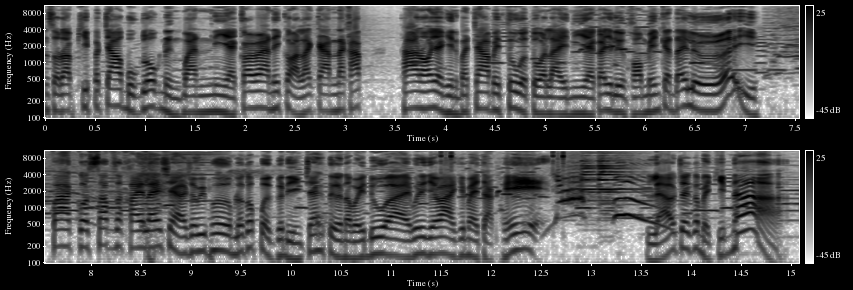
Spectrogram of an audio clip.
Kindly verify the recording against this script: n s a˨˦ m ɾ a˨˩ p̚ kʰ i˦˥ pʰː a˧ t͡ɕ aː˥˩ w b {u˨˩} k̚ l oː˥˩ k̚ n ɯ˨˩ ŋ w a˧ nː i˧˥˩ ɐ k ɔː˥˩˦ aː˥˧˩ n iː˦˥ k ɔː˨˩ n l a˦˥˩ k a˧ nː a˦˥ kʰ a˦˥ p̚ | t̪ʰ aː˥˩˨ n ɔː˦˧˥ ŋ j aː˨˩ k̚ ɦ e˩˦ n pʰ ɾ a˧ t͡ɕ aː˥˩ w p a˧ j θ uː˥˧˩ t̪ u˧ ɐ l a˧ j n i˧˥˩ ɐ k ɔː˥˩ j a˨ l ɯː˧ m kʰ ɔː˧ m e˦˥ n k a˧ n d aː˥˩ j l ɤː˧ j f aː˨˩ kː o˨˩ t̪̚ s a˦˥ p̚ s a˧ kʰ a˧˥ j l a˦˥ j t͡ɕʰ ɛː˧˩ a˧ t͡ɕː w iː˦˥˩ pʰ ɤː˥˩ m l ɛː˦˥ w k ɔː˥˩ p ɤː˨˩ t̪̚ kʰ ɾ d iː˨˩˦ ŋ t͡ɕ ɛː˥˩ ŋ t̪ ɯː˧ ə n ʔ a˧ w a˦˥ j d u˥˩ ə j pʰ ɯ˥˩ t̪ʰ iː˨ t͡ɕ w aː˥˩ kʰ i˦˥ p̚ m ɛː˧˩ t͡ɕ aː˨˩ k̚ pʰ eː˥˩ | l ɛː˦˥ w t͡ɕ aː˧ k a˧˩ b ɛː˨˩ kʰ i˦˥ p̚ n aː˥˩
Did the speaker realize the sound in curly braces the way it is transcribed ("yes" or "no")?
yes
